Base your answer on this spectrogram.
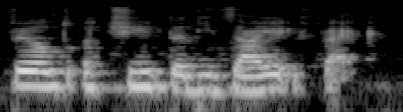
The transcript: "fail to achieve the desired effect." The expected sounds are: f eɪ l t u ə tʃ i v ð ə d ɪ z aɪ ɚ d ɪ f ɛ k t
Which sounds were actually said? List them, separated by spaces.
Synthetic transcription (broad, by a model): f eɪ l t u ə tʃ i v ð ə d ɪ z aɪ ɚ ɪ f ɛ k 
